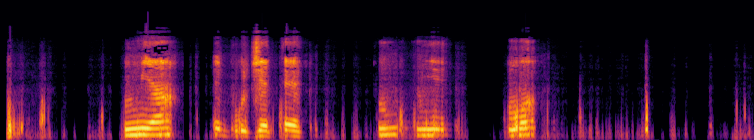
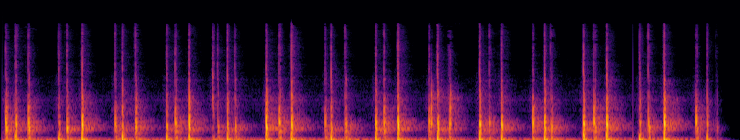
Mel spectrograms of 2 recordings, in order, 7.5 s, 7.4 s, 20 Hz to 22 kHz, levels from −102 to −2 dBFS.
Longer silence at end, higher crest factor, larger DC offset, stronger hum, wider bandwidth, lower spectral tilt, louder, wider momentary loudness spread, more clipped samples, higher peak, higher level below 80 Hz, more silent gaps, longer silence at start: first, 1.05 s vs 0.25 s; second, 18 dB vs 26 dB; neither; neither; second, 7.8 kHz vs 10.5 kHz; second, -6 dB/octave vs -8 dB/octave; first, -16 LUFS vs -30 LUFS; first, 22 LU vs 9 LU; neither; about the same, 0 dBFS vs 0 dBFS; second, -58 dBFS vs -32 dBFS; first, 0.68-0.84 s, 1.12-1.19 s, 1.85-1.89 s, 3.46-3.51 s, 4.68-4.99 s vs none; about the same, 0.05 s vs 0 s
